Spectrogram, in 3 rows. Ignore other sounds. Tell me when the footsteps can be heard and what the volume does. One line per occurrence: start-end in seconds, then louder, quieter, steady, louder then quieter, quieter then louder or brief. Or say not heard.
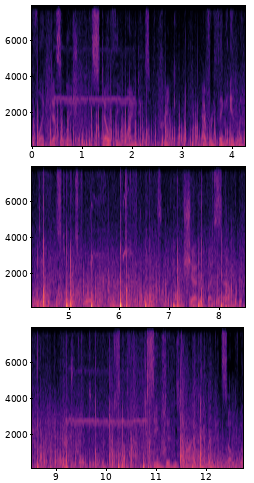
4.2-11.0 louder then quieter.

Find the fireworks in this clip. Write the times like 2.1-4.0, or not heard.
4.1-12.2.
